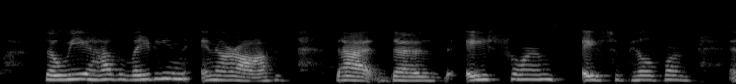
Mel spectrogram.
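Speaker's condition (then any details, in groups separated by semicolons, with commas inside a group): Cerebral palsy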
